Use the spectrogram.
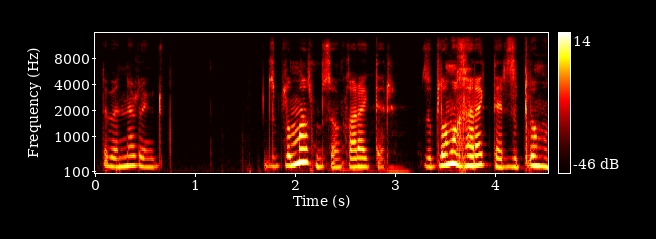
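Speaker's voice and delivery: ordinary talk, nothing marked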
